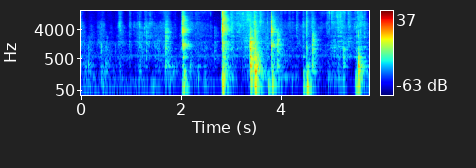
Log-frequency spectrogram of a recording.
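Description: Wrap dough being rolled out with a plastic bottle as a rolling pin on an oilcloth-covered table: irregular knocks and thumps of the bottle against the table, starting about two seconds in after a few light ticks.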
